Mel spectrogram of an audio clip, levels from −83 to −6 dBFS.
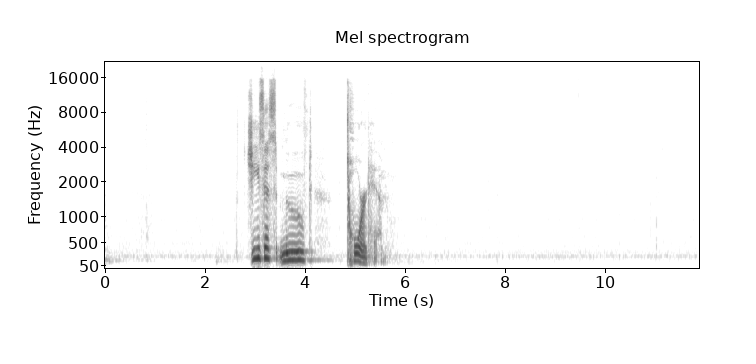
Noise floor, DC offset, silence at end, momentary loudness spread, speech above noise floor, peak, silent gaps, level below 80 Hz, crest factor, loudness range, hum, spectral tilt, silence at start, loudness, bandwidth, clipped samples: -75 dBFS; under 0.1%; 6.3 s; 18 LU; 43 dB; -16 dBFS; none; -78 dBFS; 22 dB; 7 LU; none; -5 dB/octave; 2.85 s; -32 LUFS; 19 kHz; under 0.1%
